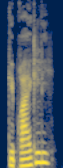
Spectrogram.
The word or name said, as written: gebrækkelig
